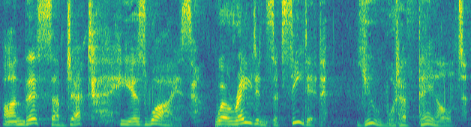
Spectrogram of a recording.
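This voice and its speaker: An actress playing a stern, proud royal guard warrior, curt and disdainful, in game banter. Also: female voice, fairly low pitch, very animated, slow pace, slightly rough, full character voice. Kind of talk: video game character banter. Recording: long hall reverb, faint background noise.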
